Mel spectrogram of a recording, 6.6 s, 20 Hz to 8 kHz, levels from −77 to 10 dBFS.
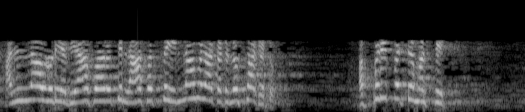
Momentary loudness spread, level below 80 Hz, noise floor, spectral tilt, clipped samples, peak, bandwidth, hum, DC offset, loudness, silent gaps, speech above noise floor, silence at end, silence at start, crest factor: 9 LU; -58 dBFS; -50 dBFS; -11.5 dB/octave; under 0.1%; 0 dBFS; 2.7 kHz; none; under 0.1%; -13 LUFS; none; 36 dB; 0.75 s; 0 s; 16 dB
